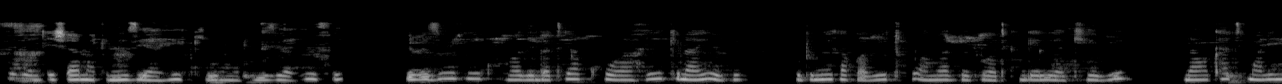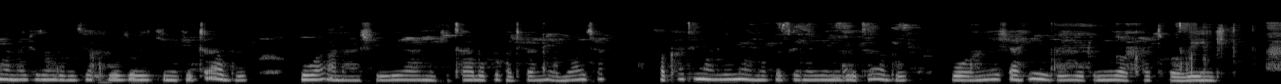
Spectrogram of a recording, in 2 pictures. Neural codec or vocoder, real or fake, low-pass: none; real; 7.2 kHz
